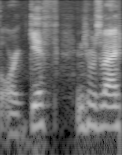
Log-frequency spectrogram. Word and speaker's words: GIF: you can see over here a great little Jif or gif in terms of a I saw cute Kong from below it's pronounced jiff but typing it out whatever the double airport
